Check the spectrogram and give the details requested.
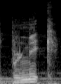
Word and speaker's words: Brnik: international airport in slovenia previously known as brunic airport that's spelled brnik it's the largest airport in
